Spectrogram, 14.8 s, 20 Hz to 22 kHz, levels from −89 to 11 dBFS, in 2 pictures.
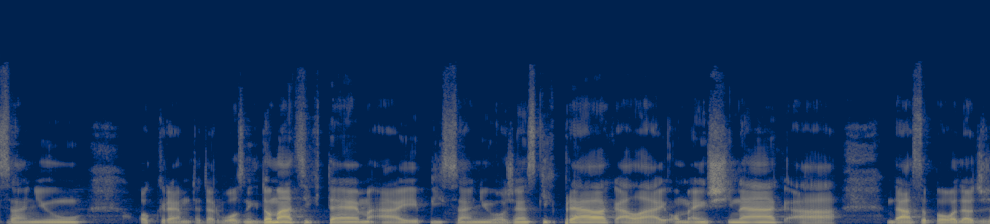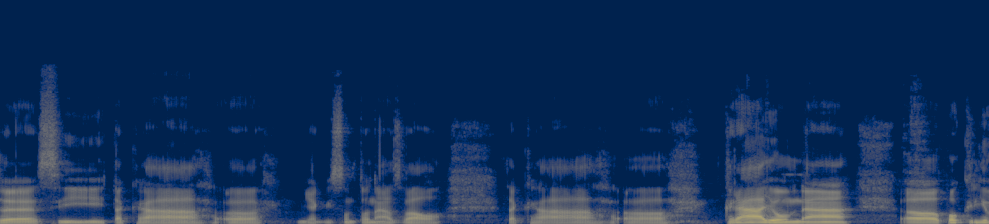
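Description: Listening to the speech here, nothing stood out as a technical problem at any point.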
